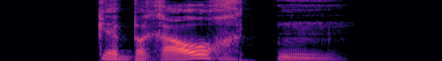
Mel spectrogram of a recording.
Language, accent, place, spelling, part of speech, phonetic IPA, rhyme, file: German, Germany, Berlin, gebrauchten, adjective / verb, [ɡəˈbʁaʊ̯xtn̩], -aʊ̯xtn̩, De-gebrauchten.ogg
- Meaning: inflection of gebraucht: 1. strong genitive masculine/neuter singular 2. weak/mixed genitive/dative all-gender singular 3. strong/weak/mixed accusative masculine singular 4. strong dative plural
